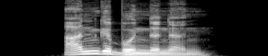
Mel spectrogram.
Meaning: inflection of angebunden: 1. strong genitive masculine/neuter singular 2. weak/mixed genitive/dative all-gender singular 3. strong/weak/mixed accusative masculine singular 4. strong dative plural
- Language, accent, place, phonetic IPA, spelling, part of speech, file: German, Germany, Berlin, [ˈanɡəˌbʊndənən], angebundenen, adjective, De-angebundenen.ogg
